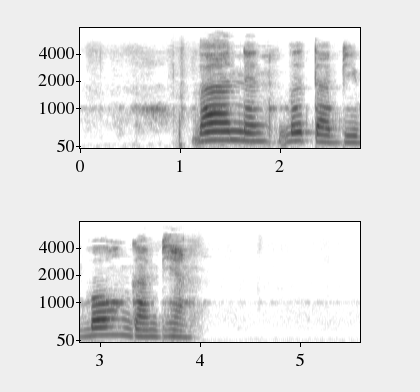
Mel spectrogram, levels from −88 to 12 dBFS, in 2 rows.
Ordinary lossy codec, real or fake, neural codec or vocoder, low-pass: AAC, 32 kbps; real; none; 7.2 kHz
